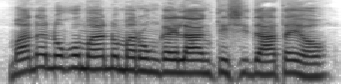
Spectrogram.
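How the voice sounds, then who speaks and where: Proud, forceful Ilocano husband. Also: male voice, high voice, fast, dry recording, studio quality. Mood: suspicious. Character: proud, stern husband and father, short-tempered about money. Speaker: radio drama actor. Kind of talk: Ilocano radio drama acting.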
